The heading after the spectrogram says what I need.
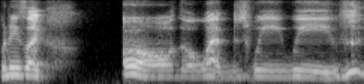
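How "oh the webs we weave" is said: guttural voice dragged out very slowly. Asking whether the man being described spoke like this, guttural voice. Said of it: "like I don't want to say guttural like voice".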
